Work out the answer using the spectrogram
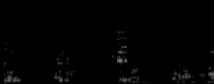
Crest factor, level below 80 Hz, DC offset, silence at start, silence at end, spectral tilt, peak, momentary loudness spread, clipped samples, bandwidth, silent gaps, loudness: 24 dB; -88 dBFS; under 0.1%; 0.05 s; 0 s; -4 dB/octave; -30 dBFS; 16 LU; under 0.1%; 7 kHz; 0.21-0.31 s, 0.37-0.41 s, 0.50-0.54 s, 0.82-0.93 s, 1.04-1.10 s, 1.61-1.72 s; -52 LUFS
